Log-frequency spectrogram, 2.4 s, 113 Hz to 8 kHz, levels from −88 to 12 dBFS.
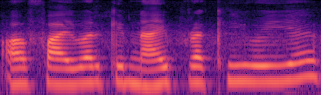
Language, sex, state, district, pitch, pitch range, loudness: Hindi, female, Uttar Pradesh, Lucknow, 200 Hz, 190-215 Hz, -18 LUFS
